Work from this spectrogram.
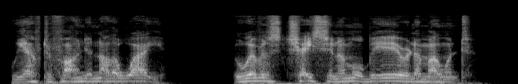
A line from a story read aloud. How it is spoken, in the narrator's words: James whispered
